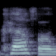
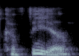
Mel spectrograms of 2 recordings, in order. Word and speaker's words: kaffir: GFOA is the Government Finance Officers Association, and CAFR, which is the Comprehensive Annual Financial Report, and often referred to as CAFR in the accounting world.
